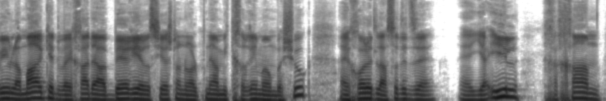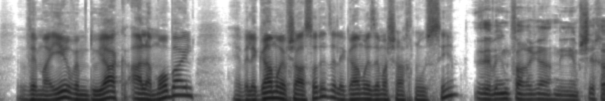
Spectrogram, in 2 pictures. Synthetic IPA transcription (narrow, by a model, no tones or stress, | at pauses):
vimlamaʁketveeχadabeʁjeʁzʃejeʃlanualpnehamitχaʁimɦajo̞mbaʃukhaje̞χo̞le̞t̬laːso̞te̞tze̞ | jaʔil | χaχam | ve̞maiʁve̞medujaka̰lamo̞bajl | ve̞le̞ɡamʁeːfʃaʁlaːsotetze̞le̞ɡamʁe̞ze̞maʃeanaχnuosimzevimkvaʁːeɡaniamʃiχ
